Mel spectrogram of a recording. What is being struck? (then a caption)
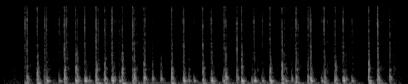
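Laptop keyboard with plastic keys. Both hands type rapidly with their fingertips on the backlit Magic Keyboard of a MacBook Pro, a solid device with plastic keycaps in an aluminum body. About 29 quick, soft, muted key taps follow one another with a low, thocky body and almost no ring after each press.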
